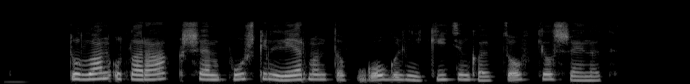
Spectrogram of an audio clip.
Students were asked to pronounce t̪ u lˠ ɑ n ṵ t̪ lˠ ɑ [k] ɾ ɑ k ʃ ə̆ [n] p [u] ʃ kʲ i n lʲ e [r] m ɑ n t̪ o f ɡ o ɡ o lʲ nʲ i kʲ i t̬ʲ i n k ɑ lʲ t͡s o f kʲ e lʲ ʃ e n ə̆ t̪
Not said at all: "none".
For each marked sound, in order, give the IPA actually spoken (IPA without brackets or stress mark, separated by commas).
none, m, u, r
